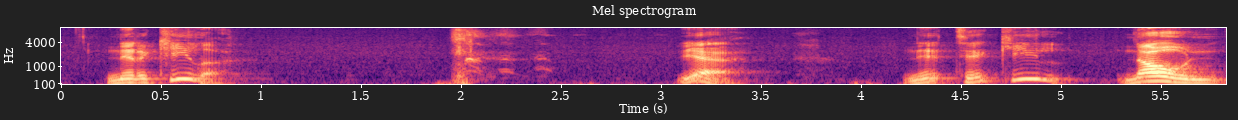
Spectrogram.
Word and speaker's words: Ntilikina: Ntilikina. Yeah. Ntilikina. No, Ntilikina. I pronounced it like I used to call Fred Van Fleet.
